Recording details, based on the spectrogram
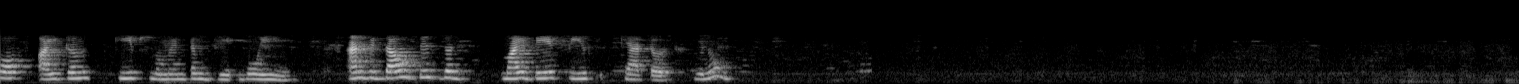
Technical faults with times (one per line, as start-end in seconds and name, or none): none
